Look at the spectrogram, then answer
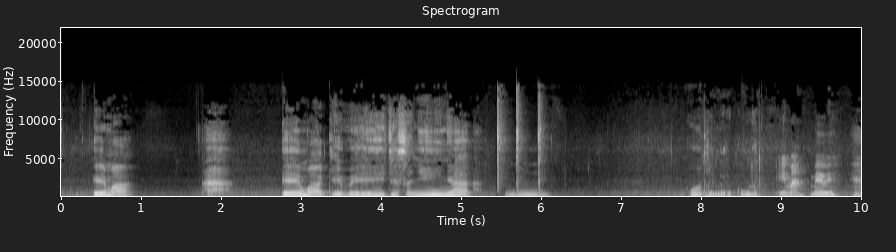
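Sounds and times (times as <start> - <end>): low humming voice: 5.4 - 6.2.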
